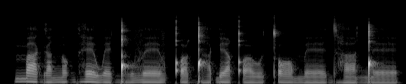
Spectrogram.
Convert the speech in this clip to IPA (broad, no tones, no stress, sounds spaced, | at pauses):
m a ɡ a n ɔ ɡʱ ɛ w ɛ ɡ͡ǃ o v ɛː v qʼ o ɡ͡ǃ a ɠ ɛ qʼ oː tʼ ɔ m ɛː dʱ a ŋ͡ǃ ɛ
